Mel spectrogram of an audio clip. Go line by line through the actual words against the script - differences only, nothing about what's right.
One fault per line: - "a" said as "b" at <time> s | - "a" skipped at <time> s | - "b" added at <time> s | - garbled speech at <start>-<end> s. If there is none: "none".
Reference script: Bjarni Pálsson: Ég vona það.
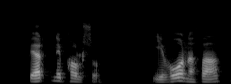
none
